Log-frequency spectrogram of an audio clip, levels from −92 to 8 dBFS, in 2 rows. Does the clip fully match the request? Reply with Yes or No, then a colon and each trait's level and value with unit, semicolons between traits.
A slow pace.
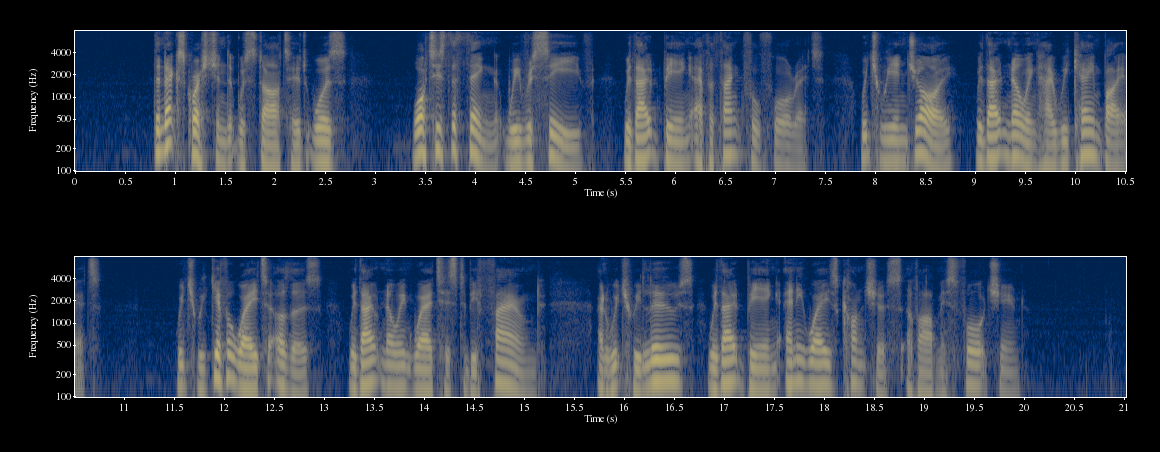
No: average, 155 wpm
